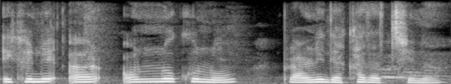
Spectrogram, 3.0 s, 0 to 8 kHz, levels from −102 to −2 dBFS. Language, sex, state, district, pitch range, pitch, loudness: Bengali, female, West Bengal, Cooch Behar, 210-250 Hz, 230 Hz, -14 LUFS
